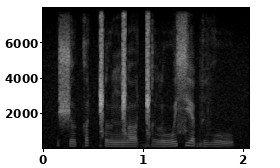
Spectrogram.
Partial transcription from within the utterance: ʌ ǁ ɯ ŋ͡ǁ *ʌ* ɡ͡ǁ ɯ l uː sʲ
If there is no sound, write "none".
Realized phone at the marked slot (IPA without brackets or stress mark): ʌː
